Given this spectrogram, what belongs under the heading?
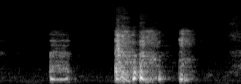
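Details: Several brief, moist-sounding coughs from an adult woman who stutters, recovering from an illness caught from her kids, in a quiet room during a live video.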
